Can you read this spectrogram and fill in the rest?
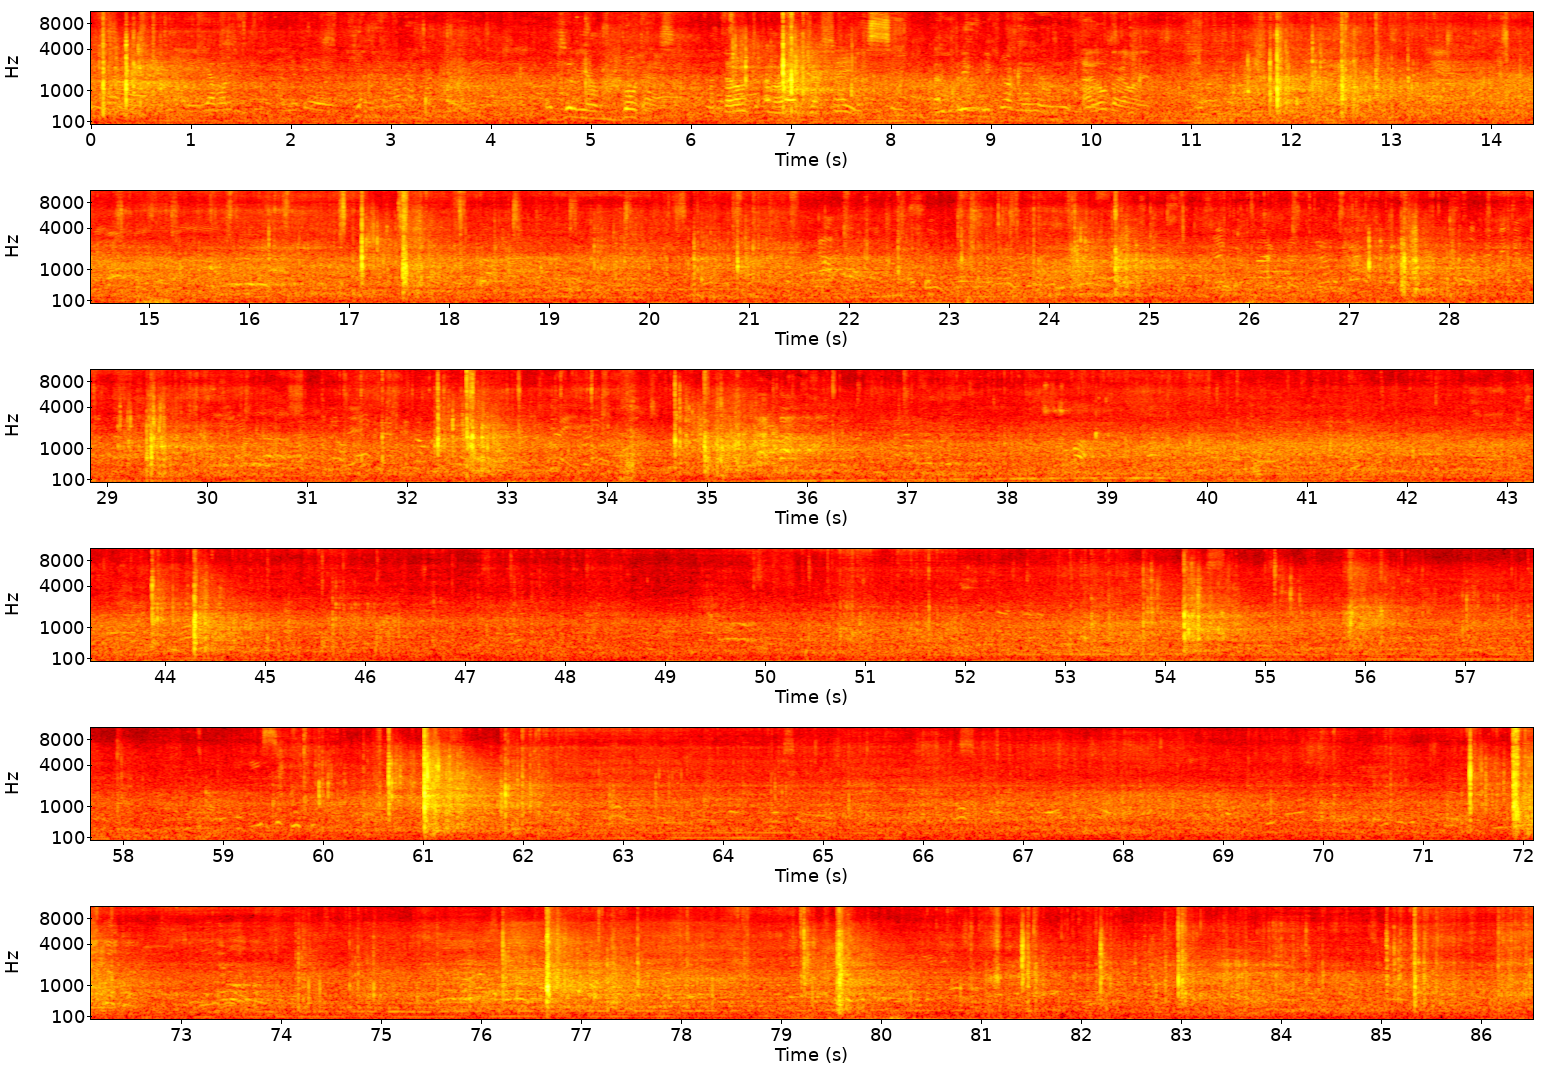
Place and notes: Plaça dels angels, MACBA
In front of the contemporary art museum, where skaters enjoy at all times of their own art.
